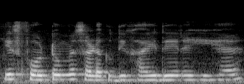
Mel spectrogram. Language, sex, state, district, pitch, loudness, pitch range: Hindi, female, Haryana, Charkhi Dadri, 210 Hz, -15 LUFS, 205-225 Hz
